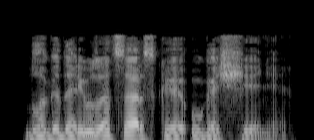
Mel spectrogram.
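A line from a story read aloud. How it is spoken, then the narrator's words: Faint smiling voice. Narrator (Russian): одними губами улыбнулся Басилей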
